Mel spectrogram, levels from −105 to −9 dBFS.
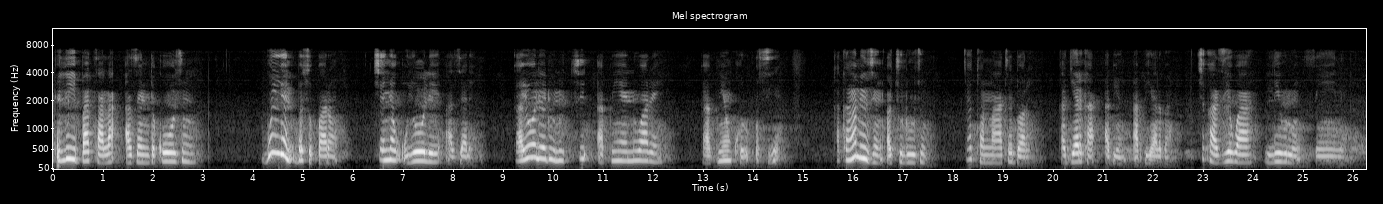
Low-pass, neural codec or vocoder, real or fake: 7.2 kHz; none; real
